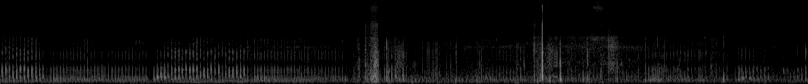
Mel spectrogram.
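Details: A kitten purrs softly and continuously, a low vibrating rumble, interrupted by a couple of brief sharp rustles or clicks.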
